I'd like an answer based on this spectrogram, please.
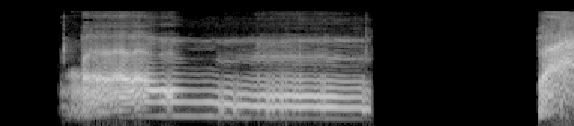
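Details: Fluffy cat perched on a window sill, gazing intently outside with ears perked, gives one long drawn-out meow of about two and a half seconds, bright at first and then steady and tonal, followed by a short noisy burst.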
